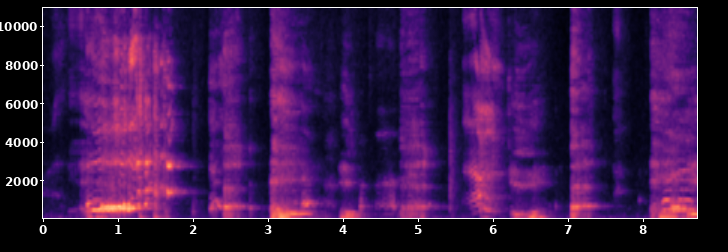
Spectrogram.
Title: THIS WILL MAKE YOU LAUGH.. Burping Contest. TODDLER & Papaw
